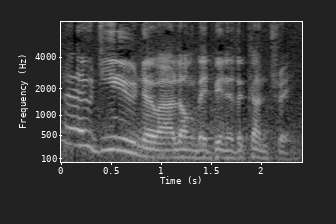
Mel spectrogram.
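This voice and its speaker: A working-class seafront trader in a radio play. He is blunt and suspicious, with a forceful, bright voice over faint background noise. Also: mid-range voice, huge pitch swings, brisk. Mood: needling, suspicious. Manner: blunt, needling, slangy. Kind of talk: radio drama acting.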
